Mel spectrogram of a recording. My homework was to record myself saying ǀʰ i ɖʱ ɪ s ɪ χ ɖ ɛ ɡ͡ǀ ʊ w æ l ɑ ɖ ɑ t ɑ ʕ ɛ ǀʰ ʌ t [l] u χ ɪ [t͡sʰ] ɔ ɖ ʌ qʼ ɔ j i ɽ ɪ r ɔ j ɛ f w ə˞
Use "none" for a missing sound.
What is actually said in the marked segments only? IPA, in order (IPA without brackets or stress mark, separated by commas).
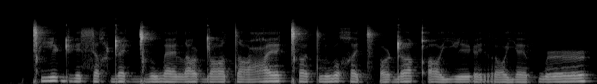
l, t͡sʼ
